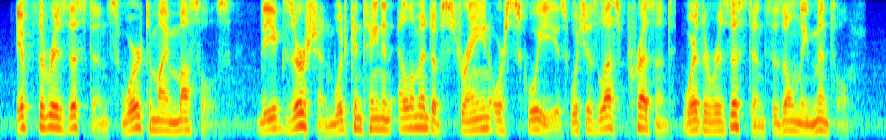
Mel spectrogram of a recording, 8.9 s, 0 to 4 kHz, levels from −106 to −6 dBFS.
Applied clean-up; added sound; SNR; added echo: none; none; none; none.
